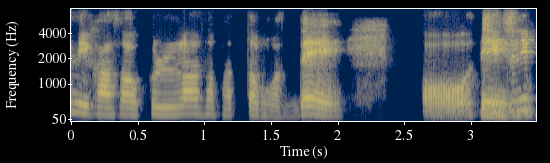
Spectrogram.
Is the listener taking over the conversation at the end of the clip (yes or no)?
no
